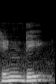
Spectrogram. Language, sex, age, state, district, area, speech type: Sanskrit, male, 60+, Karnataka, Udupi, urban, spontaneous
